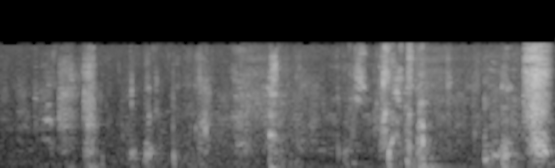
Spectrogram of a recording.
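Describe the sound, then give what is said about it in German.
A German shepherd whimpers and pants, quick breathy huffs mixed with high whiny whines, continuing unevenly for a few seconds with no talking. “Hey du, du bist ja gar kein Wolf. Du bist ja ein Schäferhund.”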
